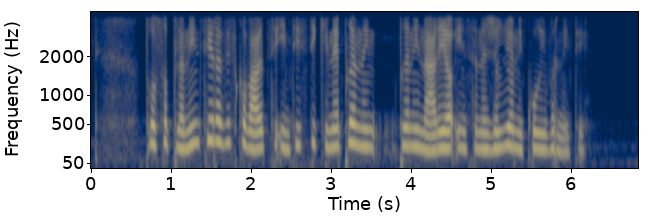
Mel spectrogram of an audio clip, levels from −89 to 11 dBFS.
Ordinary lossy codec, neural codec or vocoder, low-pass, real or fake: none; none; 3.6 kHz; real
